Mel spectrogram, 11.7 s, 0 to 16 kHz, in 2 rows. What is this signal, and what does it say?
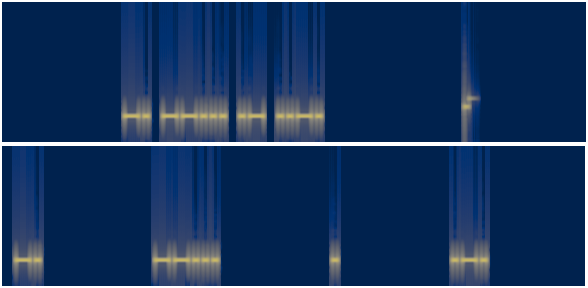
Morse code, heard as a keyed tone, about 25 wpm, spaced as for 11 wpm, 700 Hz. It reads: N7AF N7ER
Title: USA Call Signs - 4 Characters - 8x Character Spacing - 25wpm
